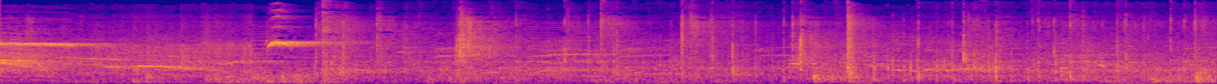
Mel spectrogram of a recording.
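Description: Inline hockey play in an arena hall: spectators shouting at the start, a short referee's whistle blast about three seconds in, then sharp clacks of sticks and puck on the plastic court as play restarts.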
